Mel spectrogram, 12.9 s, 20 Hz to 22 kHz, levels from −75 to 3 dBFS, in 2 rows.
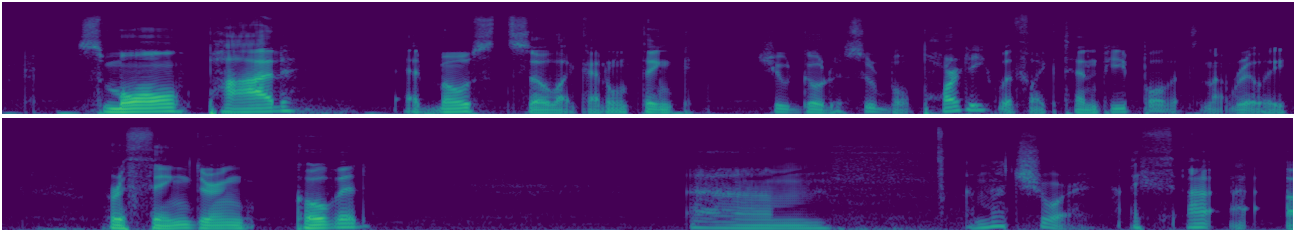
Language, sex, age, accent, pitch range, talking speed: English, male, 30-49, American, 95-125 Hz, 165 wpm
